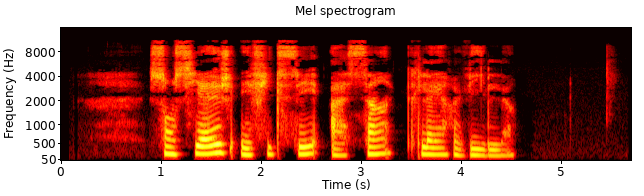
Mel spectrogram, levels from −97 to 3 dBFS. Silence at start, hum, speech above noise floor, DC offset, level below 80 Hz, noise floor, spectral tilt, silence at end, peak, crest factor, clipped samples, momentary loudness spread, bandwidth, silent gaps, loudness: 0.6 s; none; 47 dB; under 0.1%; -72 dBFS; -69 dBFS; -4 dB/octave; 1.2 s; -4 dBFS; 20 dB; under 0.1%; 12 LU; 11.5 kHz; none; -22 LUFS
